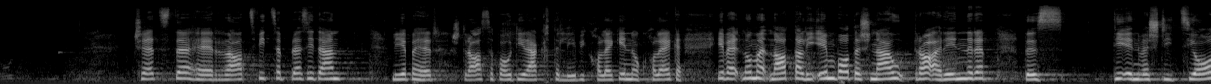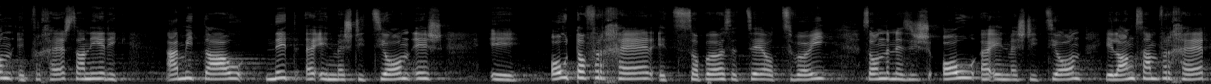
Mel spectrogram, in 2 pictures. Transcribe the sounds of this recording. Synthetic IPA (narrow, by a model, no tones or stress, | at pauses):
kʃɛt͡stəɦɛrːɑːtsfit͡səpɾɛsidæntliəbəhɛɾʃtɾɑːsəb̥ɔwdiɾækχtəɾliəbikχɔleːɡ̥ɪnəʊkʰχɔleːɡəɪʋɛtnʊmənɑt̪ɑliʔɪmbɔd̪əʃnæwd̪̥ɾɑːɛɾɪnːəɾəd̥ɑs | d̥iɪnvɛʃtit͡sjoːnɪpfəɾχeːɾsːɑniːəɾiɡ | ʔamitɑːwnɪdəʔɪnʋɛʃtit͡sjoːnɪʃ | ɪ | ɔwtofəɾχeːɾɪt͡sːobœːsət͡seːot͡sʋœʏ | sɔnd̪ən̩əsɪʃɔwəɪnʋɛʃtit͡sjoːnɪlɑŋsɑmfəɾχeːɾ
